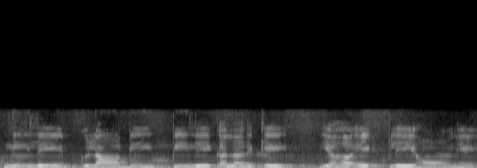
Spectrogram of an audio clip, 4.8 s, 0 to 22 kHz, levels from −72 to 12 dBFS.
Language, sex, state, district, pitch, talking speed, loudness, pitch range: Hindi, female, Madhya Pradesh, Dhar, 215 Hz, 125 wpm, -15 LUFS, 205-230 Hz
